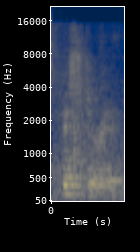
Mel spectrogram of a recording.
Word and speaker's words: history: History. That's what I have. History, you will also hear.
